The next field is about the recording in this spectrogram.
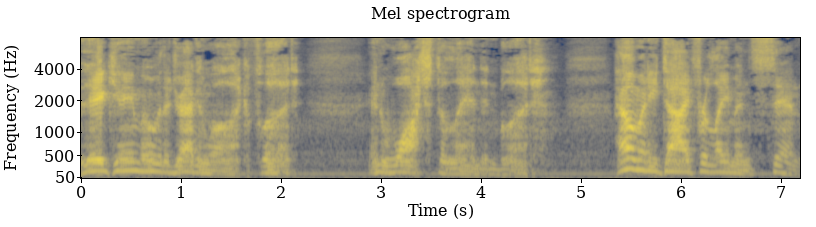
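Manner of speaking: angry, gruff, rough-edged voice. Discussing the Aiel, doing Tam's fever voice, quick and gruff. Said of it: "let's see how I can do with a fever voice ... quick and angry and gruff".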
